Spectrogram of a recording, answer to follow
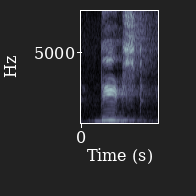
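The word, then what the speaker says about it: didst: Tense of डू, डू का past tense है, डिडस्ट ऐसा बोलेंगे, डिडस्ट।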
